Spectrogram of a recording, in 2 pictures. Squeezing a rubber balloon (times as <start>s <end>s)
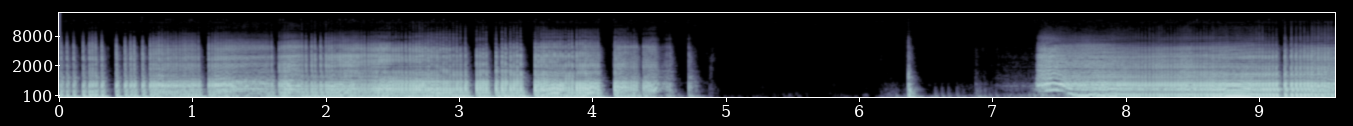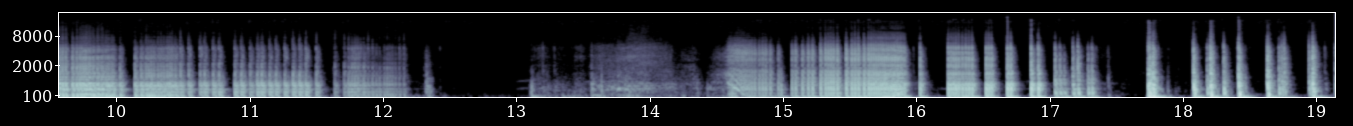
0.0s 4.8s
